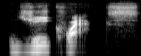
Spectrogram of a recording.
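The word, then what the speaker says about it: GQuuuuuuX: I said it's pronounce g quacks it's part of an up it says emphasis on the G say the g clearly multiple use mostly silent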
